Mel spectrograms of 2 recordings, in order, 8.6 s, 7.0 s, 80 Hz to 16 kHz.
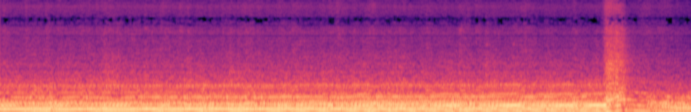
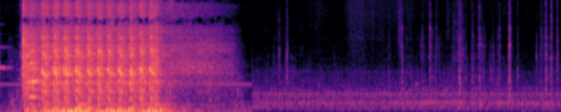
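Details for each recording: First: Honda DC2 Integra after fuel line fix, fuel pump primed, header not yet installed; engine fires on first crank and settles into steady, even idle with smooth low drone, no misses or knocks; normal idle. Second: Honda DC2 Integra after fuel line repair with a new fuel filter, header off. First attempt to run fuel to the engine: about two seconds of even cranking with no catch. Owner says it is not getting fuel. Crank, no start.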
